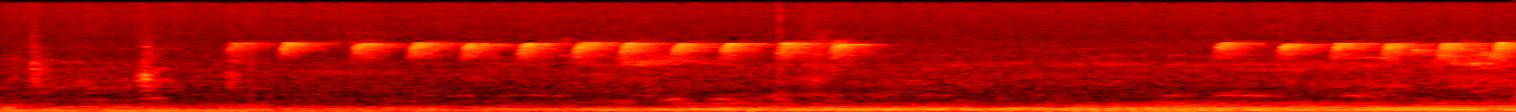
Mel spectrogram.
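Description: A bird calling a rapid series of short, repeated chirps, about four a second, in two runs with a pause between them. A steady low hum runs underneath.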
